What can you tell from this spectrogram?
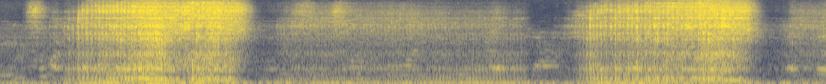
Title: My friend snoring… during cruise… sharing a room 😞😬😓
